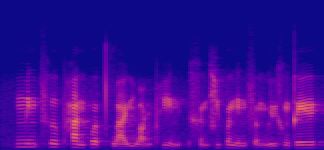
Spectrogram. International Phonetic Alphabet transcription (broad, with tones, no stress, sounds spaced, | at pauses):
m i˥ n t͡sʰ ɹ̩˥ pʰ a˥˧ n p ɤ˥˩ t̪ʰ w a˧˥ ɪ̯ m w ɑ̰˨˩ ŋ pʰ i˥˩ n | x ə̰˨˩ n ɕ y˥ p ə˥˩ n i˧˥ n s ɤ̰˨˩ ŋ l y˧˥ x ʊ˧ ŋ t̪ e˥ ɪ̯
